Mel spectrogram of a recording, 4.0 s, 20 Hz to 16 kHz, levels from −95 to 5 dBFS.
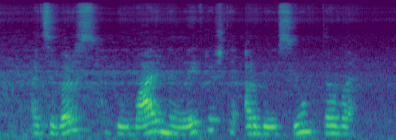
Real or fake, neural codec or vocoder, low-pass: real; none; 14.4 kHz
